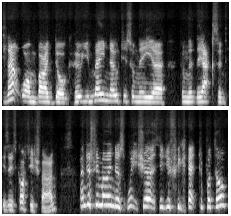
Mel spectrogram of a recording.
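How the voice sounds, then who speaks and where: High-pitched man hosting casually. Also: expressive, normal speed. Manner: jokey, teasing, laughs easily. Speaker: host of a football fan channel show. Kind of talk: casual livestream chat.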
